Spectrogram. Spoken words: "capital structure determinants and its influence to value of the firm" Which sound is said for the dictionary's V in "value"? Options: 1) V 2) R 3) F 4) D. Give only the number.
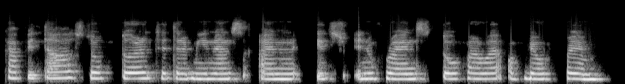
3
